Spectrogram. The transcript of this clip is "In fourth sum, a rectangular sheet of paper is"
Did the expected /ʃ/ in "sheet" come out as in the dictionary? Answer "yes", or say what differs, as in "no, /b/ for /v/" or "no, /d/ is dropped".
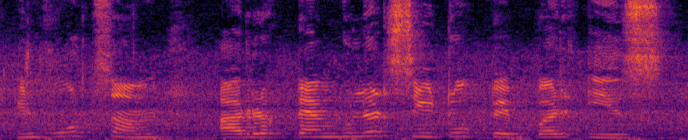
no, /s/ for /ʃ/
